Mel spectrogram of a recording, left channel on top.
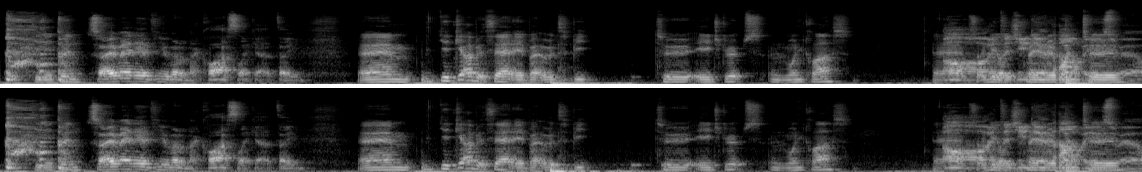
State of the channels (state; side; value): normal; both; correlation 0.80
